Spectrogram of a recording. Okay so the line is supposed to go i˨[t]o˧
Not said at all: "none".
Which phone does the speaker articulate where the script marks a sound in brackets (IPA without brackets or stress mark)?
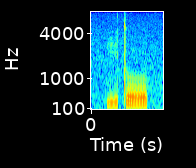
t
